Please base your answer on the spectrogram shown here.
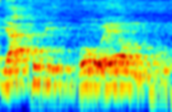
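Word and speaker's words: Jakob Böhme: E aí tem o Jacob, que na verdade a pronúncia é Jacob Boelmo, que é mais ou menos assim a pronúncia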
